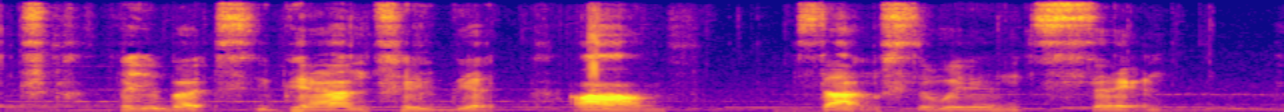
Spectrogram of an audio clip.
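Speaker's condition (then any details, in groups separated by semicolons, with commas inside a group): Cerebral palsy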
